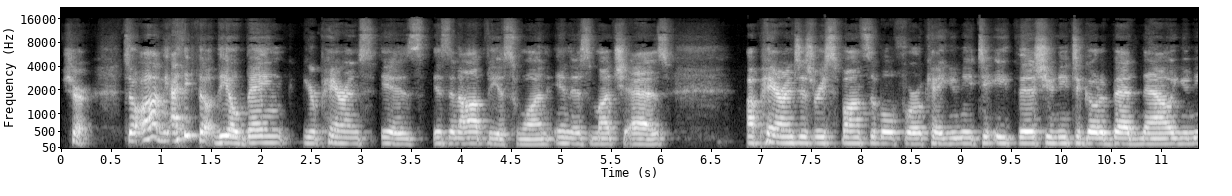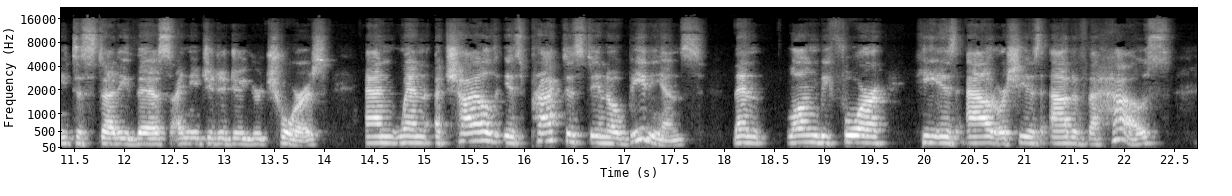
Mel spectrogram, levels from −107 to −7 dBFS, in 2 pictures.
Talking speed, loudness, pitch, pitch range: 185 wpm, -18 LUFS, 170 Hz, 155-180 Hz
